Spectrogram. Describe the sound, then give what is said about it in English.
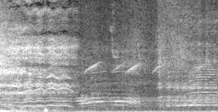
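Lamb bleating on a farm: a few quavering, wavering bleats, the loudest ones at the start, then fainter calls over a steady background hum, with no voices. “It literally just sounds like lamb. Wow, that one's dying.”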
